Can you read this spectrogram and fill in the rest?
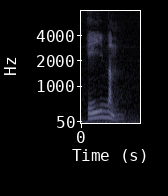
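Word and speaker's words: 있는: Ini adalah isnen. Isnen. Bacanya adalah inen. Inen ya, ini bacanya inen.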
